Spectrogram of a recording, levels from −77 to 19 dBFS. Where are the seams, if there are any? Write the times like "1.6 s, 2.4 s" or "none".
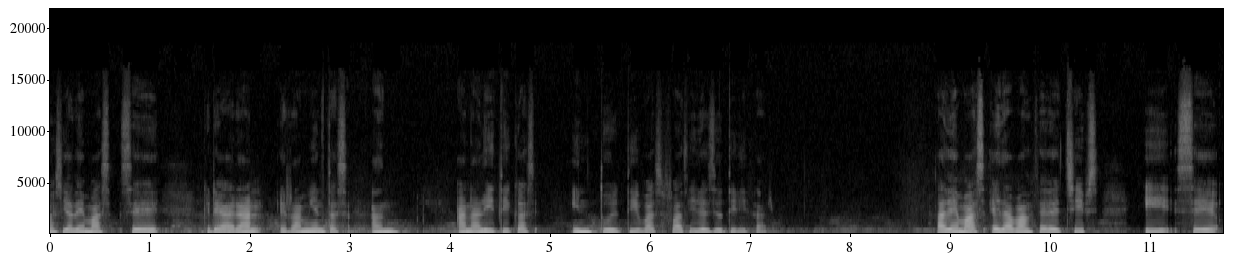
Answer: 8.8 s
